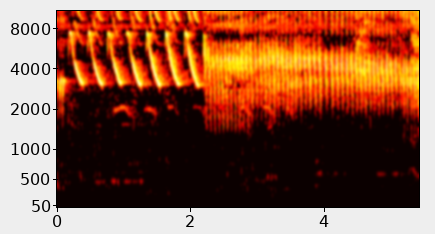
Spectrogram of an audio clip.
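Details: Young canary learning its song, triggered by another canary's singing: six loud downslurred swooping whistles in quick succession, followed by a long, even, fast trill at high pitch.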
